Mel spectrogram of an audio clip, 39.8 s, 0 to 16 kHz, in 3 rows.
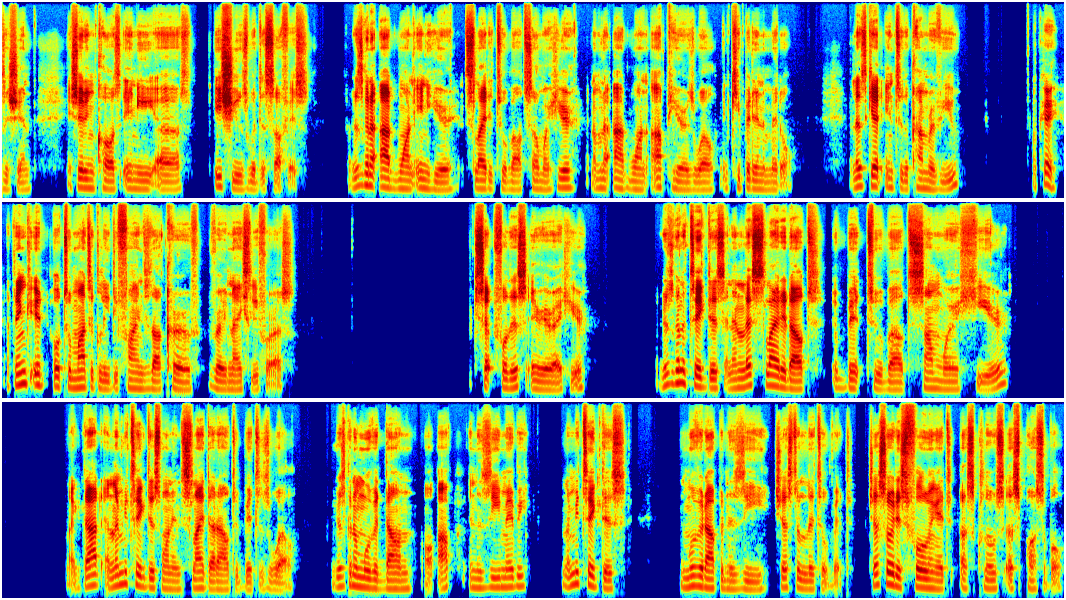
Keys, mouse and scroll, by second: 3.6 right click, 3.9 scroll up 2, 4.0 scroll down 1, 4.1 shift+middle click, 4.9 g, 5.1 g, 6.5 shift+click, 7.5 ctrl+r, 8.7 shift+click, 8.7 shift+right click, 9.2 shift+middle click, 10.3 KP_0, 12.1 scroll up 1, 12.4 shift+middle click, 12.5 click, 12.5 scroll down 2, 12.6 Tab, 15.0 scroll down 2, 15.3-17.0 shift+middle drag, 17.4 z, 18.3-19.0 scroll up 5, 19.0 Tab, 21.0 click, 21.4 g, 21.6 g, 25.0 shift+click, 25.3-26.0 scroll up 4, 25.6 shift+middle click, 26.1 shift+middle click, 26.8 shift+middle click, 27.5 click, 27.9 g, 28.0 g, 28.2 e, 29.9 shift+click, 30.4 g, 30.6 z, 32.8 shift+click, 33.2 click, 33.6 click, 33.8 g, 34.0 z, 36.7 shift+click, 37.2 scroll down 1, 37.3 Tab.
